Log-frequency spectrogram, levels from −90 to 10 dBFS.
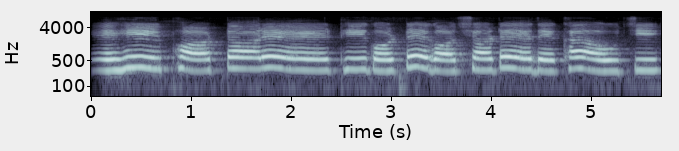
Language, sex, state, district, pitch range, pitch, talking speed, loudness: Odia, female, Odisha, Nuapada, 270-310 Hz, 280 Hz, 85 wpm, -11 LUFS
